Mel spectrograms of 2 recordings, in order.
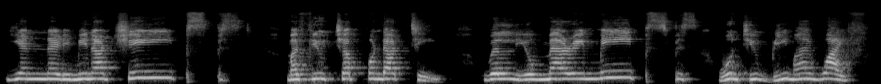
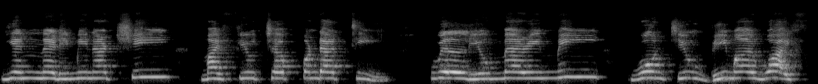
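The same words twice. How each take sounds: First: Louder suitor plea broken by unvoiced psst hisses; propose, hissing between lines; hissing lizard proposal. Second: Hammy pig suitor, a touch louder; pig proposing. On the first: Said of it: "he too went". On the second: Acted. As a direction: court her like a smug pig on one knee. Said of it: "licking his chops, knelt down".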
